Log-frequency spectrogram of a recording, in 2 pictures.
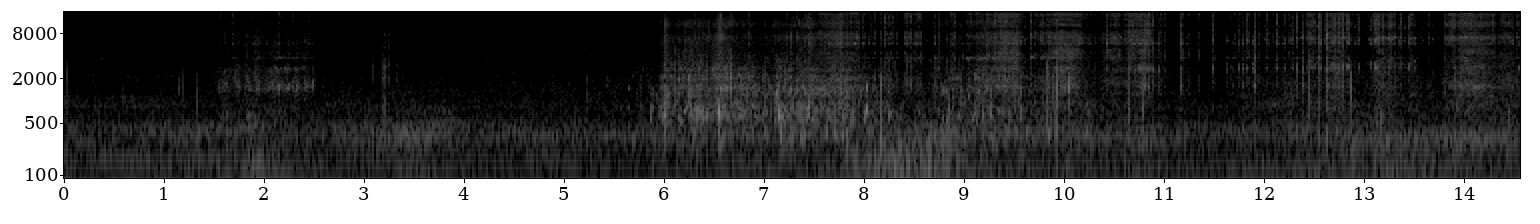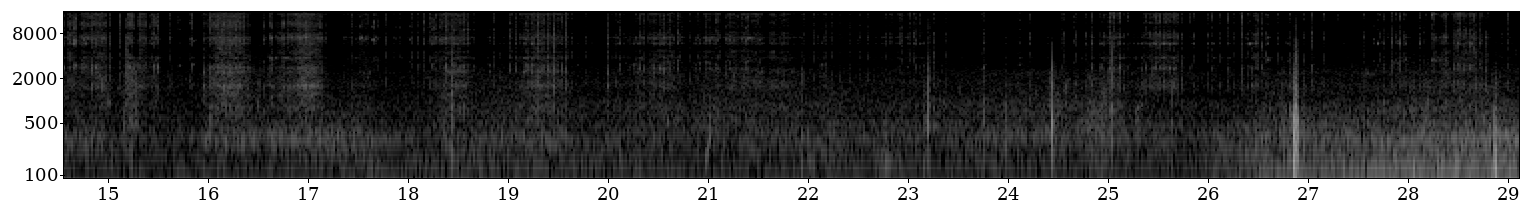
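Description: Spinning reel and rod worked while playing a large hooked fish: after a quiet first few seconds, a steady rustle with irregular small clicks, and a few sharp knocks in the last several seconds.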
